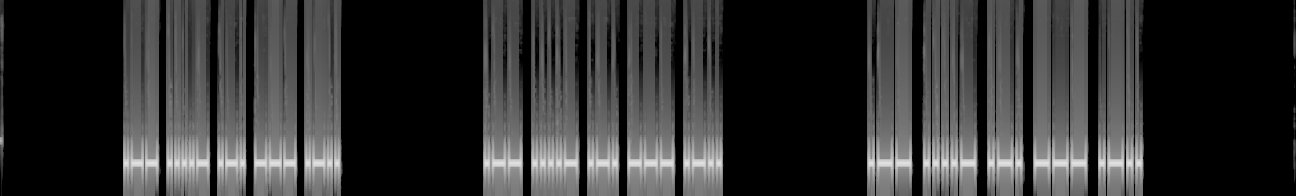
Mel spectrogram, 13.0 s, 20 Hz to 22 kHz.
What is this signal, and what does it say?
Morse code, heard as a keyed tone, about 31 wpm, 700 Hz. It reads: W4ROL W4ROL W4ROL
